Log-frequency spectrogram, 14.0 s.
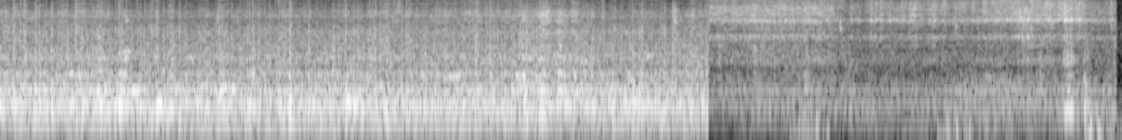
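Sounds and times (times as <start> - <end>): train rumbling: 0.0 - 8.9.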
